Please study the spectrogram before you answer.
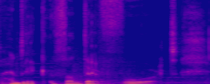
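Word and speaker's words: Henrik van der Voort: coffin makers shop of henrik van der forte which by the way is a dutch name so that's how you pronounce it correctly for all of you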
